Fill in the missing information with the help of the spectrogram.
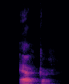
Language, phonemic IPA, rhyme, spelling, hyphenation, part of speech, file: Dutch, /ˈɛr.kər/, -ɛrkər, erker, er‧ker, noun, Nl-erker.ogg
- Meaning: bay window, oriel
